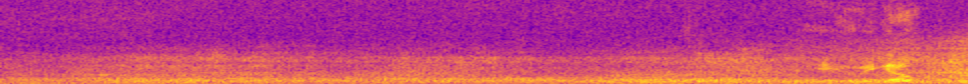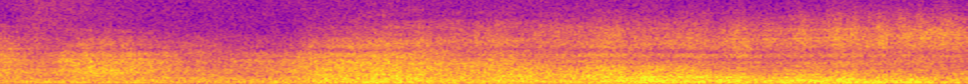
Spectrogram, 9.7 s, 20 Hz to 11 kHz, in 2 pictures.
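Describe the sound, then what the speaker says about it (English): Airbus A350 jet on its takeoff roll at Zurich Airport, a steady broadband engine roar heard from a distance that swells gradually louder over the clip, with talk faintly present. "we have the A350 now on takeoff roll"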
